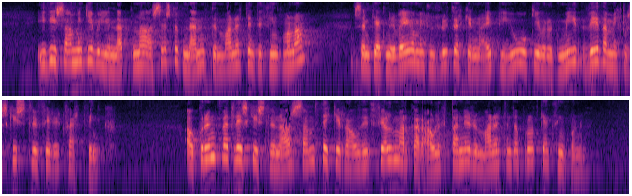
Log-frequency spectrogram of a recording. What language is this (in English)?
Icelandic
